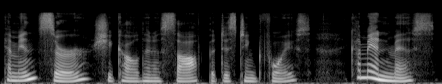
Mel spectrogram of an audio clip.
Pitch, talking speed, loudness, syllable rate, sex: 180 Hz, 190 wpm, -19 LUFS, 4.3 syllables/s, female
